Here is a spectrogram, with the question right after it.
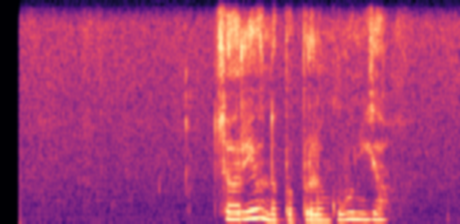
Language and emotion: Russian, sad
